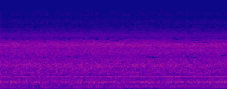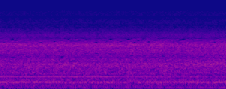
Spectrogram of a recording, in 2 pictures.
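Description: Steady machine hum with an even hiss, unchanging throughout.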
